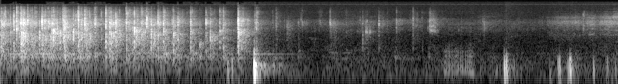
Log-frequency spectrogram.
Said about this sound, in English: Yeah, that's a clap.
